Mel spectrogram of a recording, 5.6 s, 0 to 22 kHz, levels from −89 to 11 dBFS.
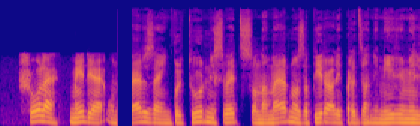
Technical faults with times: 0.00-1.75 input switched to a poorer device

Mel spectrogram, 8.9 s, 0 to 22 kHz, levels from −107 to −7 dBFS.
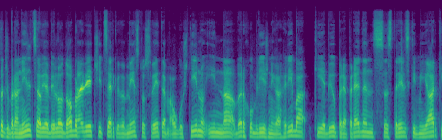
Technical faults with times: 1.53-1.55 skip ahead
1.63-3.67 jitter buffer speed-up

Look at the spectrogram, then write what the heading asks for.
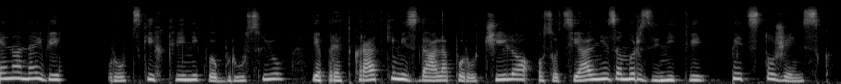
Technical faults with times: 0.59-1.10 long network dropout

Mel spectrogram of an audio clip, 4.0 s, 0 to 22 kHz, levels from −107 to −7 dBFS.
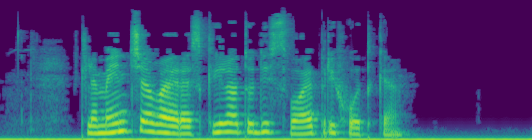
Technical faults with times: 0.00-4.00 DC offset

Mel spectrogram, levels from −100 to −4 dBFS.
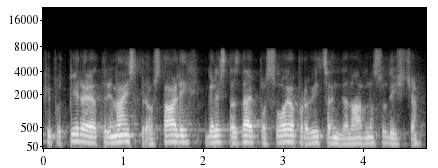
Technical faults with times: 0.00-4.79 AMR wideband (HD Voice) codec

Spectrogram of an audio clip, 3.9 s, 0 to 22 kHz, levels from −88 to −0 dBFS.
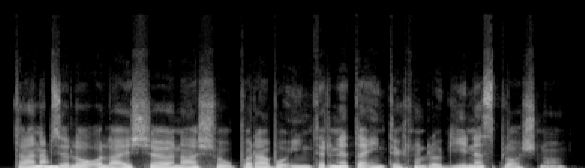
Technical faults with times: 0.29-0.31 skip ahead
0.39-2.78 jitter buffer speed-up

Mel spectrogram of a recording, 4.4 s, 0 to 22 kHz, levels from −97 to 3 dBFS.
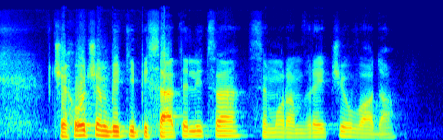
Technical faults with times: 0.61-1.18 microphone overload
0.64 microphone volume stepped down
1.60-1.69 microphone overload
1.65 microphone volume stepped down
2.67 microphone volume stepped down

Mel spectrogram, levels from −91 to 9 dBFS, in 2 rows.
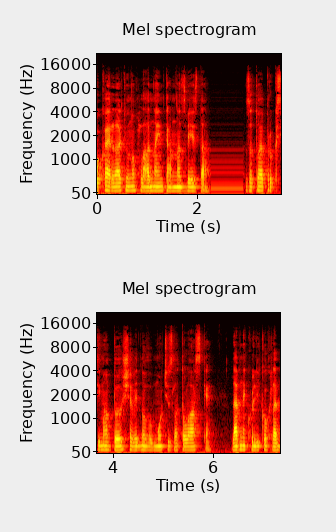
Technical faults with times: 2.30-2.92 system hang loop

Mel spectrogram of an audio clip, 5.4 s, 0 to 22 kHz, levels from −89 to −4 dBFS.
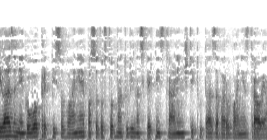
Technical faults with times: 0.00-5.35 Vorbis compression

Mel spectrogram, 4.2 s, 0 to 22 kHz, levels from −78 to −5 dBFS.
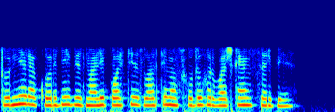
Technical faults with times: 0.00-4.19 G.723.1 codec

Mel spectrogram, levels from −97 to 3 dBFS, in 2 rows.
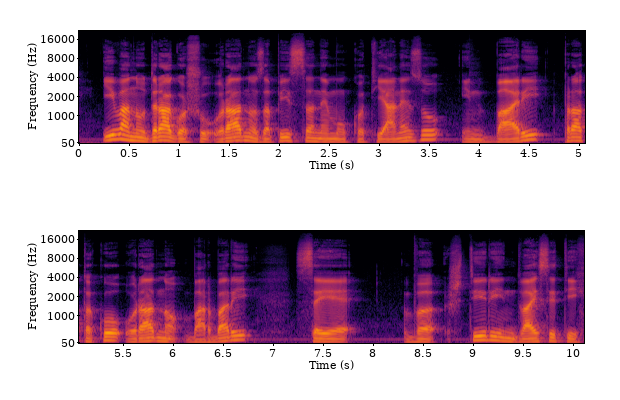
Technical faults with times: none

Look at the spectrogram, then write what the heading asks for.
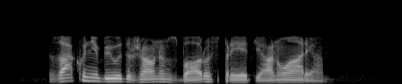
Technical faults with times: none

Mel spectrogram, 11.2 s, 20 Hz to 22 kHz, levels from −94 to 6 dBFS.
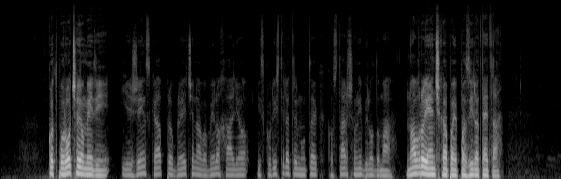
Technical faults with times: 2.02-2.52 zipper noise
7.29-8.56 zipper noise

